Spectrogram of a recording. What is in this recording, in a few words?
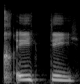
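"qiij" ergative, Archi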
